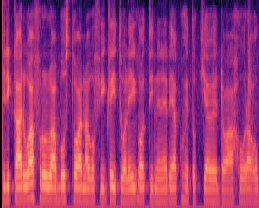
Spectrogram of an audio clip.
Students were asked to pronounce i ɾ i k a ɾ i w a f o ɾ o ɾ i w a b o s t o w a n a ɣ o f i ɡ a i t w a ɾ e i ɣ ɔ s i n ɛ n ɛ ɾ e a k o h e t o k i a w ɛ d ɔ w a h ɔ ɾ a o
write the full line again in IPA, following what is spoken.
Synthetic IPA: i ɾ i k a ɾ i w a f o ɾ o ɾ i w a b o s t o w a n a ɣ o f i ɡ a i t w a ɾ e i ɣ ɔ t i n ɛ n ɛ ɾ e a k o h e t o k i a w ɛ d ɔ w a h o ɾ a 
